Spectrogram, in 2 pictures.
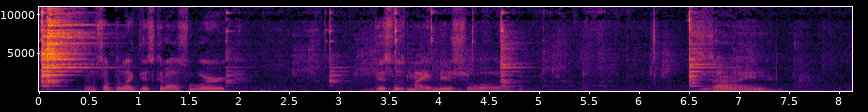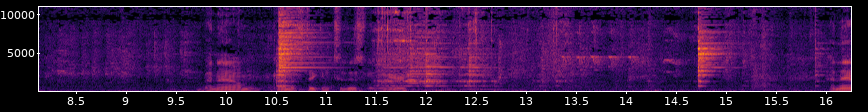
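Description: Metal brackets clink against a steel pipe.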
